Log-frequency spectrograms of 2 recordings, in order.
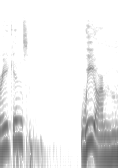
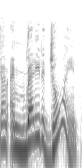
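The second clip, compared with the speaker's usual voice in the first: normal talking voice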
